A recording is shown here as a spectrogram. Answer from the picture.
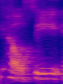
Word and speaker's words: Kelsi: serves right so um my first name is kelsey and it's spelled k-e-l-s-i which is um actually from the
